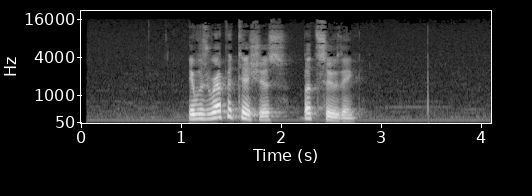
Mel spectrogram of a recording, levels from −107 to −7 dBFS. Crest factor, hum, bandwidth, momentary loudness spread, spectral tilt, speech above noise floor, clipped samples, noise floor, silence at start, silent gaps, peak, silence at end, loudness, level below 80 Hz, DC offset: 20 dB; none; 16 kHz; 12 LU; -5.5 dB/octave; 38 dB; under 0.1%; -61 dBFS; 1.1 s; none; -6 dBFS; 1.35 s; -24 LUFS; -78 dBFS; under 0.1%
